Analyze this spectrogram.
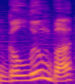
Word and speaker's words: Galoomba: We've got the Galoomba. It's more mature than the Goomba, and also its name has an extra syllable and is way more fun to yell.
